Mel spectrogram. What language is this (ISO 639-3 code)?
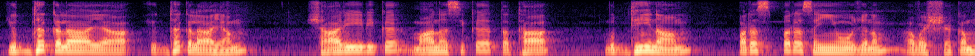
san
